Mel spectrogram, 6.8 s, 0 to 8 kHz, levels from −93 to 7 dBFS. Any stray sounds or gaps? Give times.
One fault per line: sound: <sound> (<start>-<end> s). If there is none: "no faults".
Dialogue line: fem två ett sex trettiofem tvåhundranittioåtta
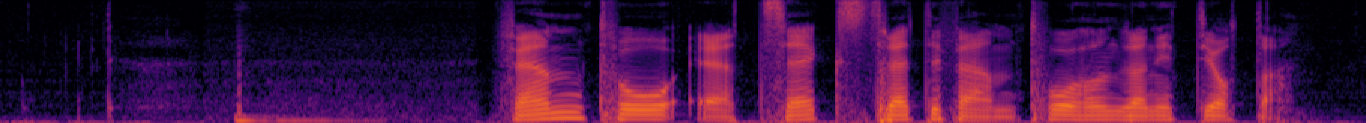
sound: thud (1.2-2.0 s)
